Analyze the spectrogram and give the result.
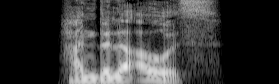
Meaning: inflection of aushandeln: 1. first-person singular present 2. first/third-person singular subjunctive I 3. singular imperative
- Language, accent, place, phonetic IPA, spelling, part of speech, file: German, Germany, Berlin, [ˌhandələ ˈaʊ̯s], handele aus, verb, De-handele aus.ogg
